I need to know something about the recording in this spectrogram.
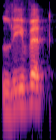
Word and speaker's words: Leavitt: So, another name being mentioned is Caroline Levitt. Am I pronouncing the last name correctly? Leavitt, Caroline Leavitt.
